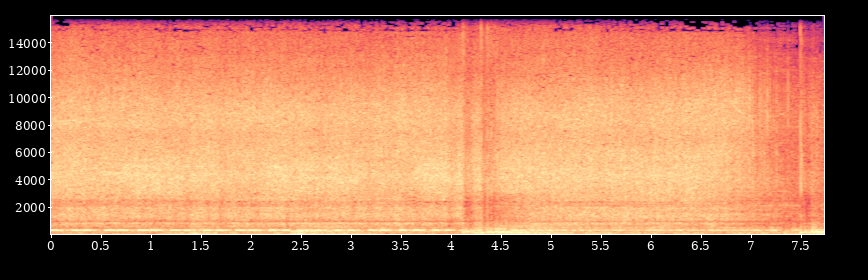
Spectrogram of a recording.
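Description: Fireworks hissing and crackling in one dense, continuous wash, easing off about seven seconds in. A steady low tone pulses on and off underneath.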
